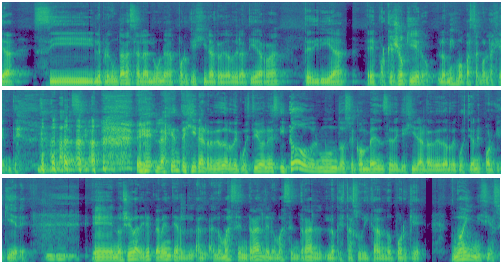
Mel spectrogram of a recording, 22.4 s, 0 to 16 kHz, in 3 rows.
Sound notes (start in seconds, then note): 7.8 laughs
